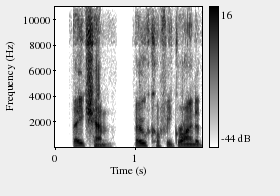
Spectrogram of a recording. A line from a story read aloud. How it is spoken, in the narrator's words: David said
